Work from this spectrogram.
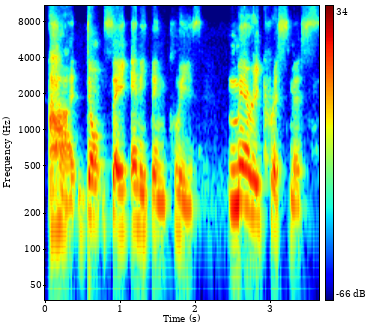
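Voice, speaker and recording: Give the voice of a reformed old miser played by a young performer in an old radio play. The old gentleman is giddy and generous, exclaiming in hearty, courtly phrases at a middling pitch. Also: big pitch swings, takes it slowly, slightly rough, full character voice. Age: young adult. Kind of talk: 1930s radio play acting.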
